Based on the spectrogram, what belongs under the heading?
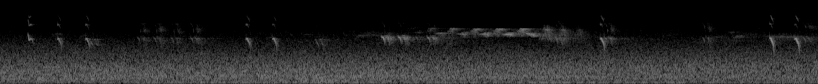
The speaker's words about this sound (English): Now she gave a flight call, now she's itching her face. That was her. There's some flight calls there.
